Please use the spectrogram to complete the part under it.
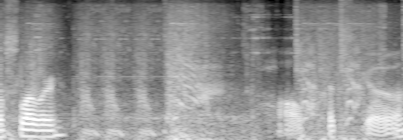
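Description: A sword swishes sharply through the air.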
